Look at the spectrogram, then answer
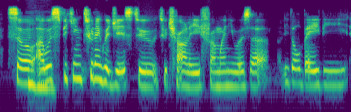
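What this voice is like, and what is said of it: French accent. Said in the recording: “I'm French, you can probably hear my accent”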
